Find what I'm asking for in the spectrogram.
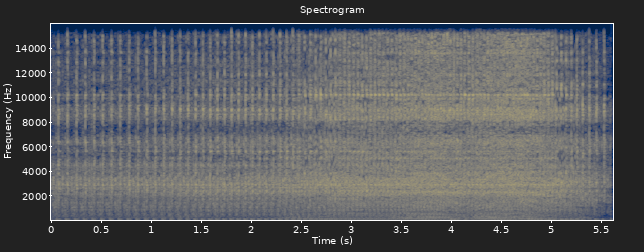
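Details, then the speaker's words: DM 125 single-cylinder motorcycle at idle just after starting: a loud, hard knock about four times a second; owner thought tappets, but it was too loud for tappets and was traced to a worn piston slapping. "tenemos una moto DM 125 la cual Al momento de encenderla presenta un ruido muy fuerte"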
